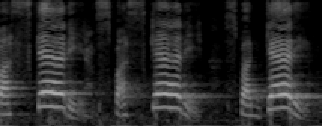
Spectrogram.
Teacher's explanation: the center syllable was pronounced louder longer and higher than the rest of the syllables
